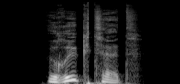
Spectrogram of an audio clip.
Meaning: inflection of rügen: 1. second-person plural preterite 2. second-person plural subjunctive II
- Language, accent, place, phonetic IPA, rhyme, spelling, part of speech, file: German, Germany, Berlin, [ˈʁyːktət], -yːktət, rügtet, verb, De-rügtet.ogg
